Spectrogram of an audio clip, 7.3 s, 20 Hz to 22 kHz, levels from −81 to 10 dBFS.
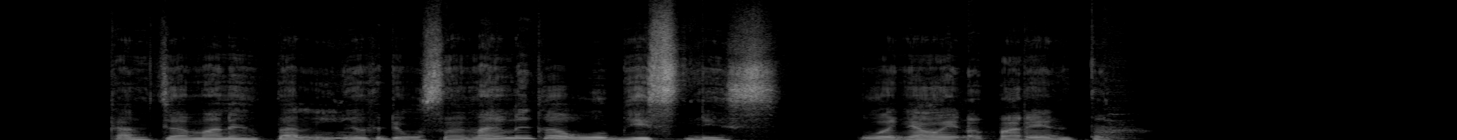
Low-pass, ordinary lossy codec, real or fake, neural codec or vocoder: none; none; fake; codec, 44.1 kHz, 1.7 kbps, Pupu-Codec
